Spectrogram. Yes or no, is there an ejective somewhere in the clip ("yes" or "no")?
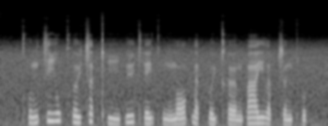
no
